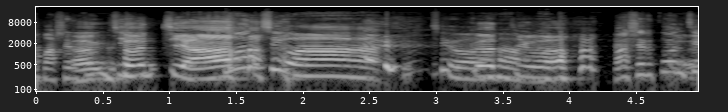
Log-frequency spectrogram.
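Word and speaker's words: こんにちは: মানে আমরা কি করলাম কোনচি কোনচি ওটা হবে না।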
